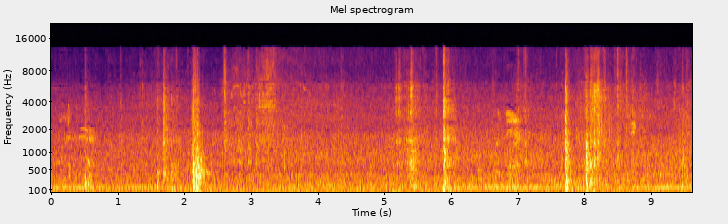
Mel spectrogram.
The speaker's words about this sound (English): Back, we got the tow truck.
